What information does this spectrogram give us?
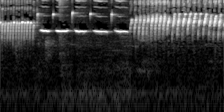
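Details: Canary singing a close, fast roll to coach young birds: a high buzzy trill, several clear flat whistled notes, then a rapid pulsing roll repeated about every tenth of a second.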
